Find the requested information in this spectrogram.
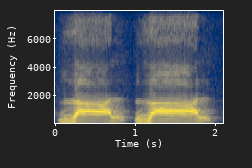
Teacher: اس کا مخرج ہے زبان کا سرا اوپر والے دانتوں کے اندرونی کنارے سے لگے تو ذال پڑھا جاتا ہے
